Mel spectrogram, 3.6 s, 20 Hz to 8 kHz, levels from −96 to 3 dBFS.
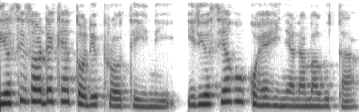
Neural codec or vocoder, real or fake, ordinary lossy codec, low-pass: codec, 16 kHz, 8 kbps, FunCodec, trained on Chinese and English, 25 frames a second; fake; none; 7.2 kHz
